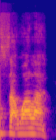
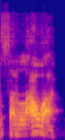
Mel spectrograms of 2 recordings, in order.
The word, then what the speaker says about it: Salawa: in the form of Sawala. Or Salawa, I should say. I always say that around the wrong way for the syllables.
